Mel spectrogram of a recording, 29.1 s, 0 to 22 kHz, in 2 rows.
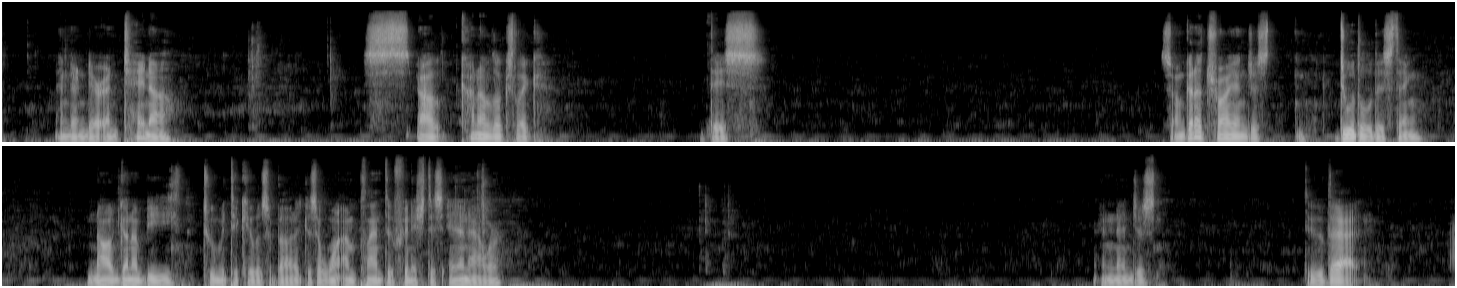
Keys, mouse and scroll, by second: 4.8-5.8 drag, 6.3-7.3 drag, 7.8-8.8 drag, 9.5 click, 10.9 click, 12.4 click, 13.8-14.9 drag, 17.4-19.1 drag, 19.1 ctrl+z, 20.3-21.3 drag, 21.6 ctrl+z, 21.8-23.1 drag, 23.4-24.7 drag, 25.0 click, 25.6 click, 26.2 click, 27.0 click, 27.9 click, 28.6 click.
